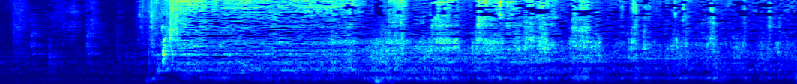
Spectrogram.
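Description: Water rushes into a toilet tank.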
